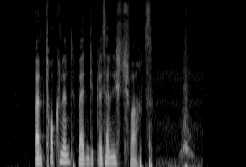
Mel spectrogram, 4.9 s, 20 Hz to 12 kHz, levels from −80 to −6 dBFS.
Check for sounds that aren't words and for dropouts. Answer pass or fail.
fail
